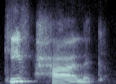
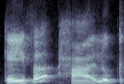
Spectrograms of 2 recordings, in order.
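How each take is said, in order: First: It is said in Saudi/Emirati dialect: keef haalak. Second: It is said in Standard Arabic: kaifa haaluk.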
